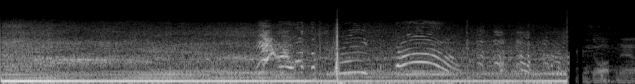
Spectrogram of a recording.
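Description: Car cabin noise: a loud, steady engine drone over road rumble. A voice calls out in a few rising-and-falling cries around the middle, and the sound cuts off suddenly shortly before the end.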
